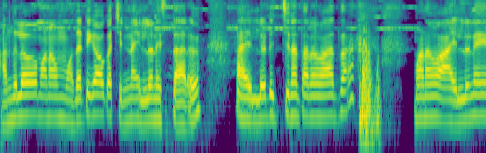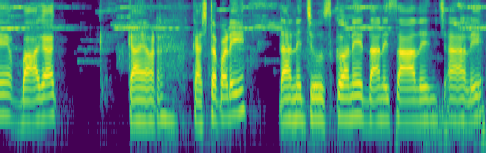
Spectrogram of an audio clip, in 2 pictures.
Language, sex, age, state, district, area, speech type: Telugu, male, 18-30, Telangana, Ranga Reddy, urban, spontaneous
